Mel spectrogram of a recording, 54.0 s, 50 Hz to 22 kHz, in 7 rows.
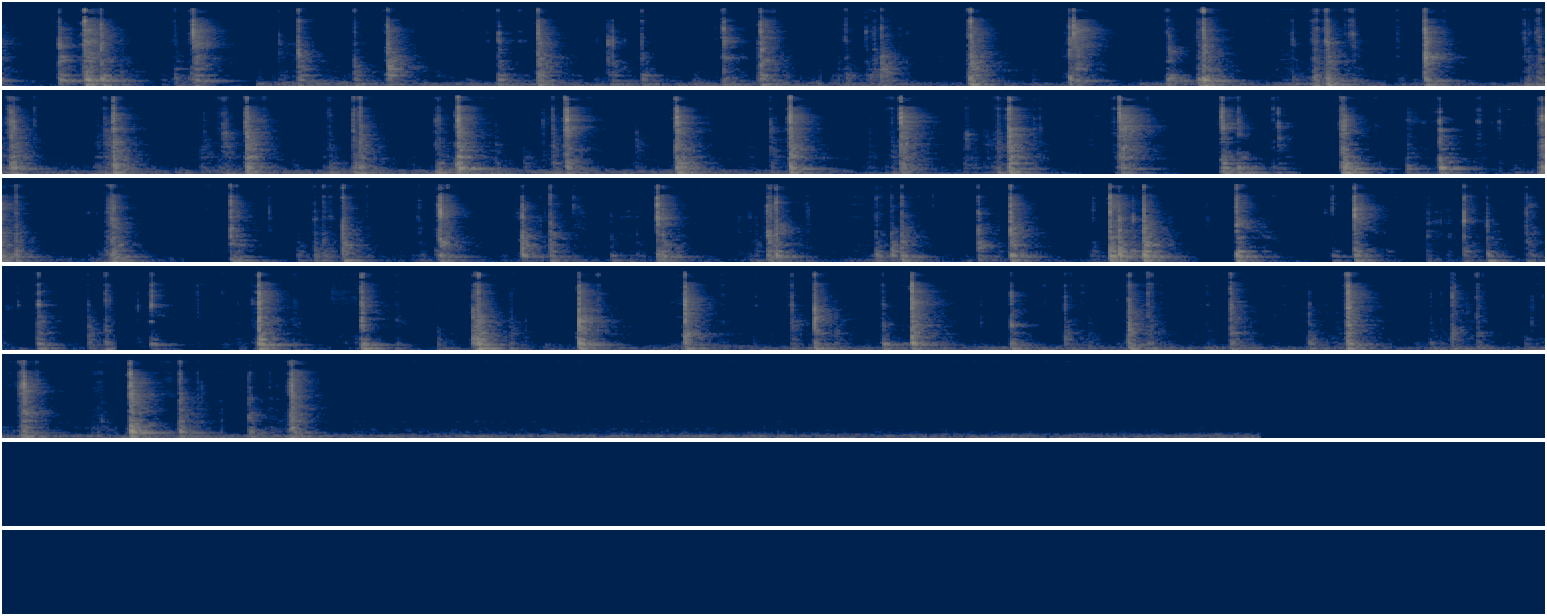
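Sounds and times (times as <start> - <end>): faint low hum: 32.5 - 37.2.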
